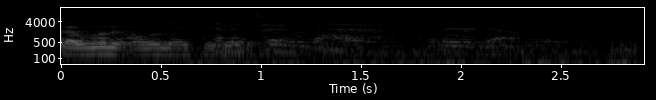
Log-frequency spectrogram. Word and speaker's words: panitumumab: Panitumumab. There we go. Panitumumab. No, but you forgot the other M though. You forgot the first M.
